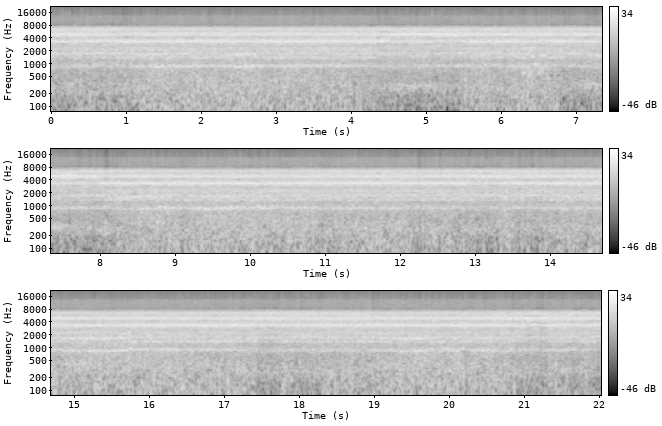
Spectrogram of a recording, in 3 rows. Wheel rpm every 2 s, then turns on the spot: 230, 230, 220, 230, 220, 230, 230, 220, 230, 220, 230.
none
